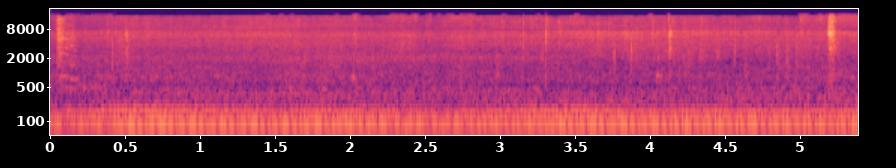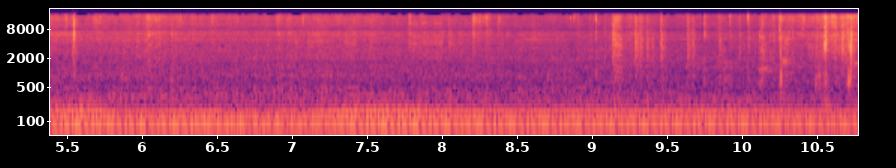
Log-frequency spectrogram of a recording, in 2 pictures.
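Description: Ford F-150 pickup's engine and exhaust running as the truck drives slowly off-road through brush: a loud, steady low rumble that swells slightly twice.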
